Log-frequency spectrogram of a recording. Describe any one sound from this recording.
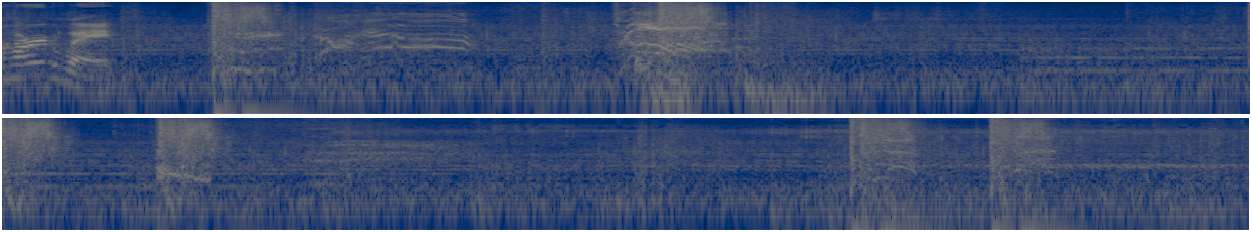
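Gunshots bang sharply several times.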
